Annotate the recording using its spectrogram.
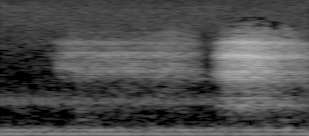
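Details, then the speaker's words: Female patient, stethoscope on anterior chest (left upper, left lower, right lower, right middle lobes) during a respiratory assessment; one full mouth breath, soft inhale then louder exhale, no added sounds, normal breath sounds. "I'm going to go ahead and do the same thing on her back. So on her back, I'm only listening to four loes."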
